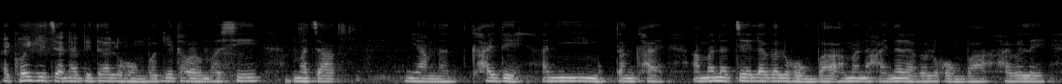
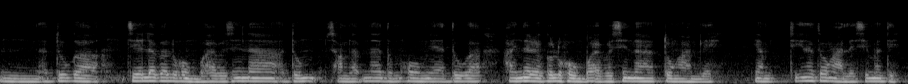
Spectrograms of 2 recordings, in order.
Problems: constant background noise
